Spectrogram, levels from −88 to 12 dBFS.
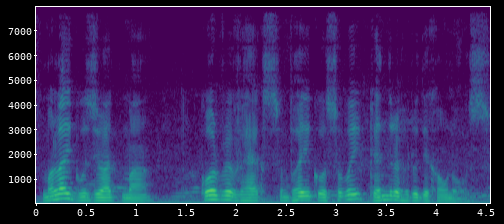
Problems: background sounds at intervals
